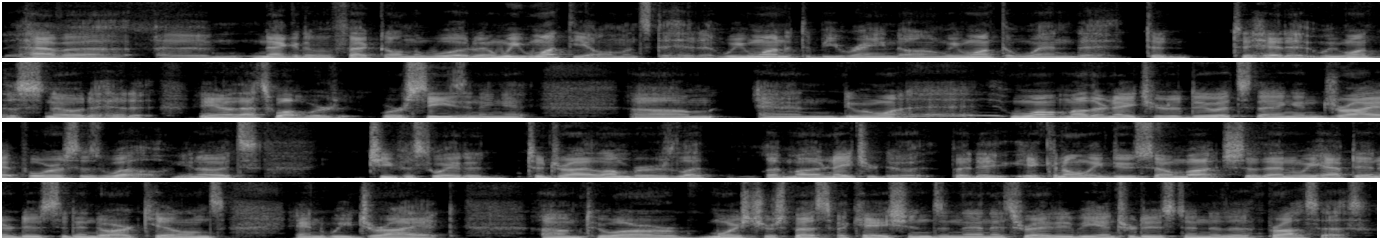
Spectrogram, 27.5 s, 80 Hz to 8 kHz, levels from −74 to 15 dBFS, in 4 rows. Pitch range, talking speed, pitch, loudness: 115-135 Hz, 260 wpm, 125 Hz, -19 LUFS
